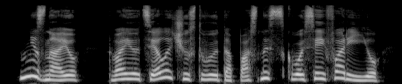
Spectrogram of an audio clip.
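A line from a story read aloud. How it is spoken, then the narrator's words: Tense bark. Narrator (Russian): рявкнула Ягу на взводе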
